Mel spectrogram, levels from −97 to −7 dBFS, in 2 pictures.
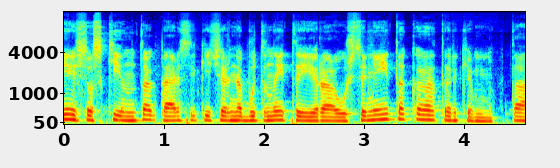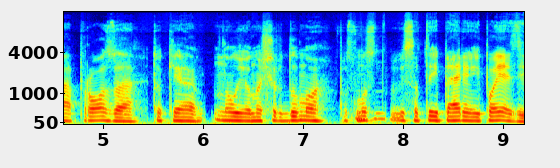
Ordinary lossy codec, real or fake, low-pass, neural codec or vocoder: Opus, 32 kbps; real; 14.4 kHz; none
